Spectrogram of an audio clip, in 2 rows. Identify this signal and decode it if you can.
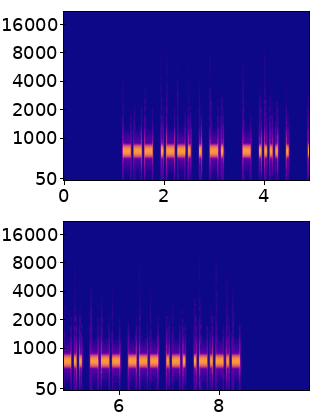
Morse code, heard as a keyed tone, about 22 wpm, 700 Hz. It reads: OPEN THE DOOR.
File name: practice / 22wpm / Sentences with 2-Word Phrases - 22wpm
